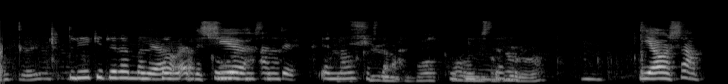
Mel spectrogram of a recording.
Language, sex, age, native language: Icelandic, female, 13, Icelandic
